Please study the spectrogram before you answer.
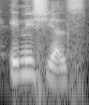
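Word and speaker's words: initials: बन रख देखो तो टी का ध्वनि श होता है देखो क्या बोलते हैं इनिशियल्स अब यहां पे टी आई है इनिशियल्स नहीं बोलते इनिशियल्स इनिशियल्स इनिशियल्स यानी इसी टी आई को जब टी के बाद आई ए हो आई ई हो आई ओ हो तो उसको श पढ़ते हैं श तो क्या पढ़ेंगे इनिशियल्स इनिशियल्स पढ़ पा रहे हैं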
